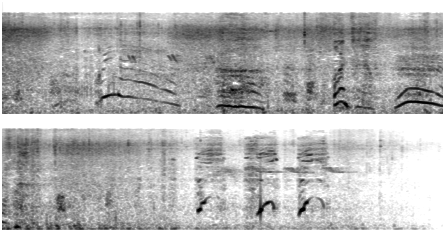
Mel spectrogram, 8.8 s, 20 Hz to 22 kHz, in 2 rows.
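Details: Dog at a boarding kennel in Reichshof, dated 15.04.14, giving high arched whines and yelps at irregular intervals, each a short rising-then-falling cry. Heavy hiss and people's voices sit underneath.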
